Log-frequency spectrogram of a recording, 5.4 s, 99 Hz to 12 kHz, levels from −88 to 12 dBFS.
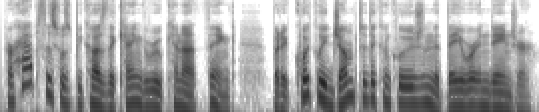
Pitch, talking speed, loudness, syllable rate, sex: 135 Hz, 225 wpm, -18 LUFS, 6.5 syllables/s, male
